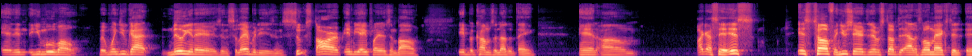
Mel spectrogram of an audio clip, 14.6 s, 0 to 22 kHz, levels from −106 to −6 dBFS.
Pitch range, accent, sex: 120-145 Hz, American, male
